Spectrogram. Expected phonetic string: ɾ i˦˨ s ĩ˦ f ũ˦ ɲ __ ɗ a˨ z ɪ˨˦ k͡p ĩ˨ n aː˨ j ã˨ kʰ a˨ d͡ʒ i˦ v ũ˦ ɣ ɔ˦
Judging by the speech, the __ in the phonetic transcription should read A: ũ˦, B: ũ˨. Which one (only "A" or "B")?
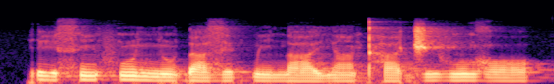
B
